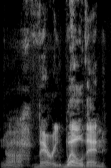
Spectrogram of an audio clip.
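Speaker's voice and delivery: Notley throwing up his hands; exasperated exclamation. A narrator's reading. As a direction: give in with huffy grandeur. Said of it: "he exclaimed".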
